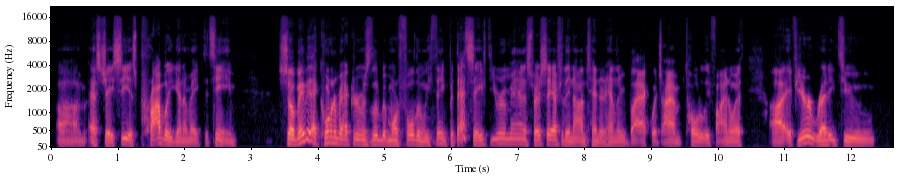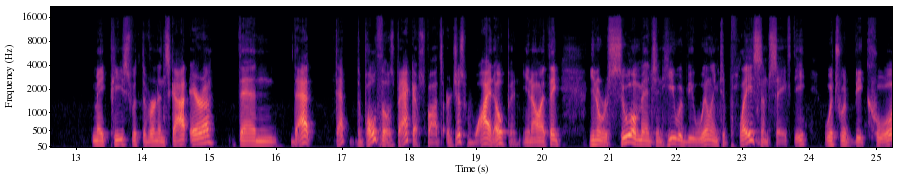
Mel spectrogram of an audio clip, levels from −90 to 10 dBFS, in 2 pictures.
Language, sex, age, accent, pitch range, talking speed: English, male, 30-49, American, 90-115 Hz, 200 wpm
